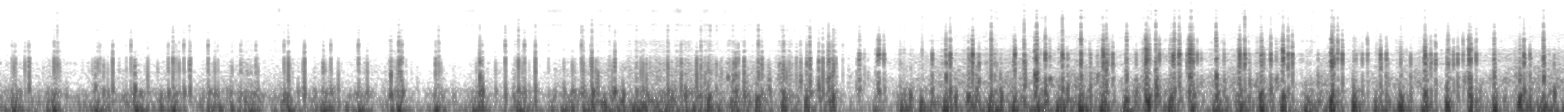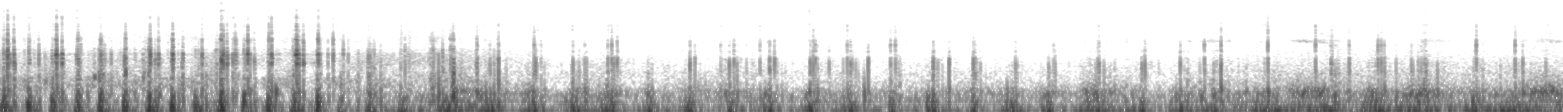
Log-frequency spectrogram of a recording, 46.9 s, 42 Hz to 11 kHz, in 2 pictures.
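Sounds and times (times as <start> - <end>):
wind buffeting microphone: 0.0 - 46.9
rhythmic thumps: 7.2 - 32.3.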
